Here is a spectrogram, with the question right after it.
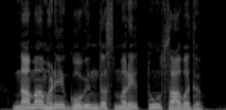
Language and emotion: Marathi, neutral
